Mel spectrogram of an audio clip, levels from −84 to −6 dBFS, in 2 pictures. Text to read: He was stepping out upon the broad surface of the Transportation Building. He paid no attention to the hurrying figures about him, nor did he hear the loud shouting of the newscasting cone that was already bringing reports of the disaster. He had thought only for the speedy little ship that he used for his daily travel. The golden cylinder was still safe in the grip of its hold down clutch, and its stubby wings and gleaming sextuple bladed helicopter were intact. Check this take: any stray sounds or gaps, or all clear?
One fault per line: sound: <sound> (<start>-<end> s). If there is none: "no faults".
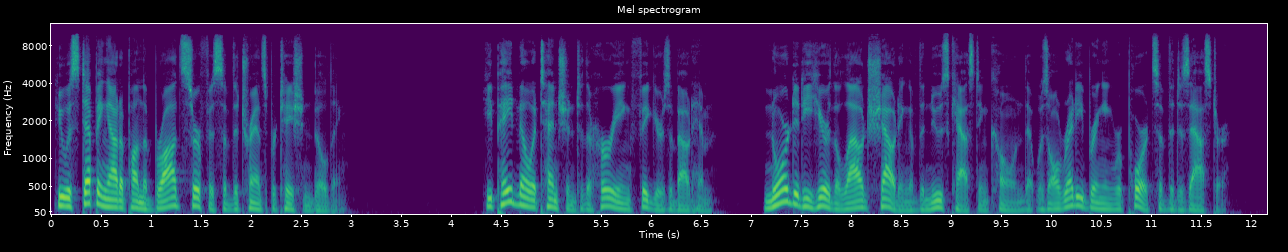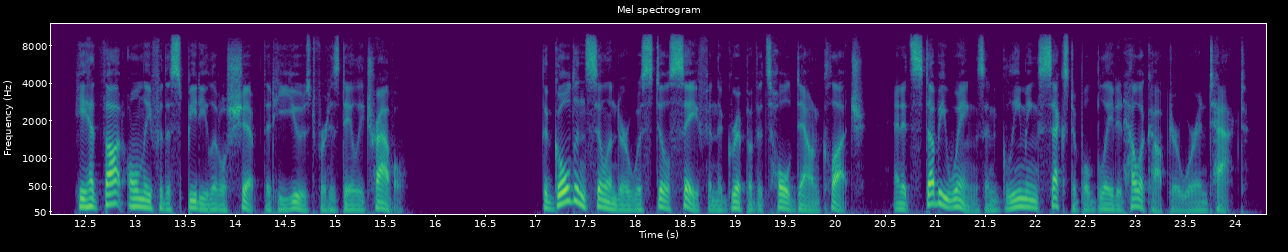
no faults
